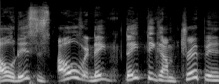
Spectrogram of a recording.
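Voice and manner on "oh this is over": half-shouted, mildly raised voice. Retelling watching a fight from up top, imitating own past screaming. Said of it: "I was screaming at people".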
